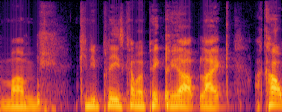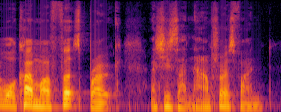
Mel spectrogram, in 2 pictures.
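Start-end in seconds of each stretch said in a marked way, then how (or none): 0.0-4.0 mock crying, tearful, pleading, begging tone. Speaker retelling a childhood injury, acting out begging their mum, retelling tearful begging. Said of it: "I remember crying in pain and I begged my mum".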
